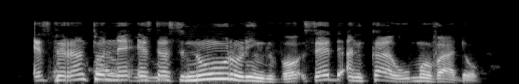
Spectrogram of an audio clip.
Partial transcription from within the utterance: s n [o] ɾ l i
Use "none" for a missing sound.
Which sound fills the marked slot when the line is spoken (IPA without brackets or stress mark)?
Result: u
